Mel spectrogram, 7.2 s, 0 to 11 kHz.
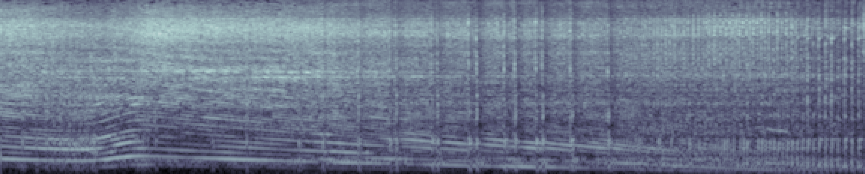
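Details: Evinrude 15 hp electric-start outboard, revived after sitting a year. It revs up and settles smoothly, pitch climbing and falling cleanly with no misses or knocks; runs normally.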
